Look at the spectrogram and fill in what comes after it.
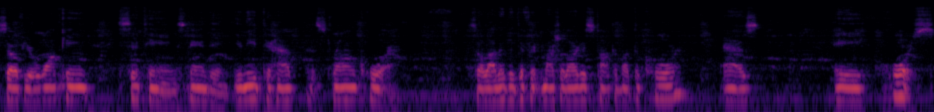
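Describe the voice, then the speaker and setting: Faint music plays in the background beneath a voice with ordinary pitch variation. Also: man. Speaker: physical therapist vlogger. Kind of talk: casual vlog chat. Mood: upbeat, friendly. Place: home room.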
